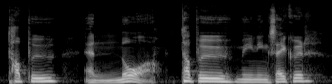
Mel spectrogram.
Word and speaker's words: tapu: the rules, and it's tapu and noa. Tapu meaning sacred. Tapu is actually, or the variance of tapu is actually the origin of the English word taboo. Okay. Was a mispronunciation of it, which is now we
